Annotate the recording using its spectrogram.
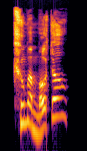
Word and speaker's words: Kumamoto: It's distributed by So Spirits and produced in Kumamoto.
